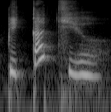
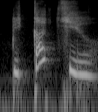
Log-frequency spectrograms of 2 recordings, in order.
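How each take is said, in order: First: Pikachu voice. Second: Higher squeaky "Pikachu" with a falling end. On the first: Streamer trying Pikachu again for chat, squeaky. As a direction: squeak the name like the little Pokemon. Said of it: "Is that good?". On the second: Streamer doing a Pikachu impression for chat, light squeak. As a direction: chirp it like the Pokemon. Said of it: "can I do a Pikachu one?". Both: Shown as a demonstration.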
